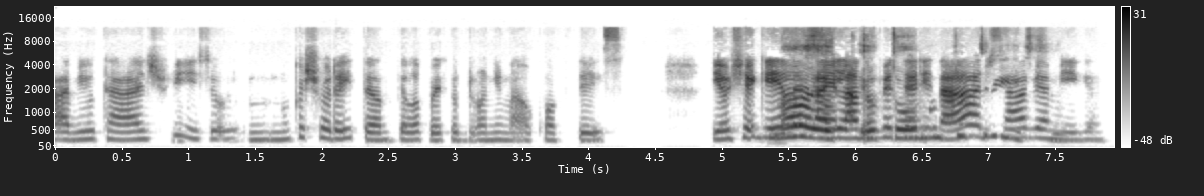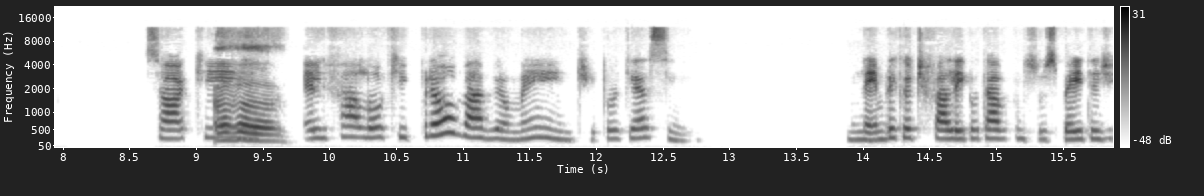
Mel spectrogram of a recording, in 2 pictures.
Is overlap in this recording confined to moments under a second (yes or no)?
no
